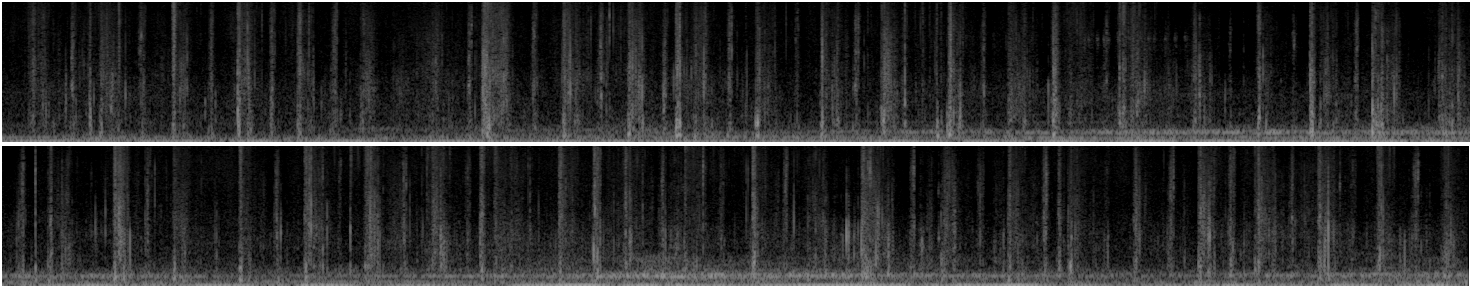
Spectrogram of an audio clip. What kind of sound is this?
man walking on the street, there are no too many cars.
Is a country road and sometimes is possible hear some birds.
gravel, walking, dust, footsteps, man, walk, boots, street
